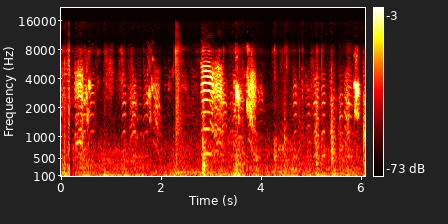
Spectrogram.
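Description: Small cage birds chirping and chattering, with a fast rapid trill about three seconds in and a sharp loud chirp near the end.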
